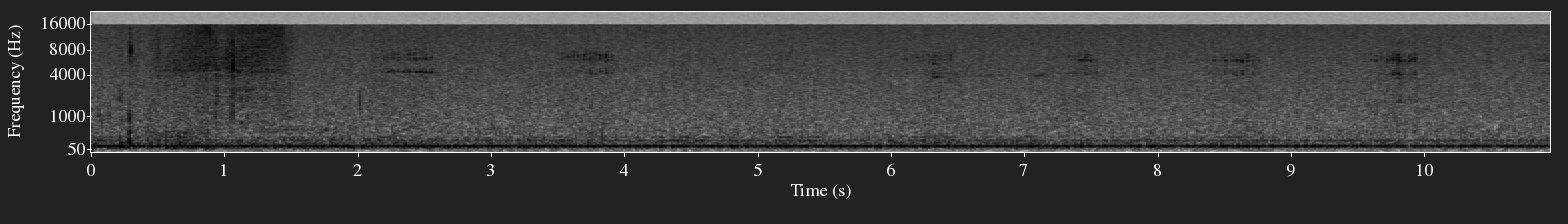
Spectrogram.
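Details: Danci, a female domestic cat, purring while being massaged indoors in February 2022, still tentative but enjoying it; a steady low continuous rumble runs throughout, with faint soft rustles above.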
